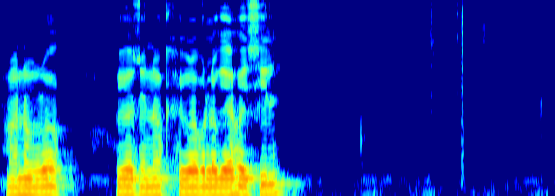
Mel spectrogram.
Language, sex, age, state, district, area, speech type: Assamese, male, 30-45, Assam, Lakhimpur, rural, spontaneous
